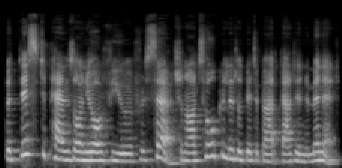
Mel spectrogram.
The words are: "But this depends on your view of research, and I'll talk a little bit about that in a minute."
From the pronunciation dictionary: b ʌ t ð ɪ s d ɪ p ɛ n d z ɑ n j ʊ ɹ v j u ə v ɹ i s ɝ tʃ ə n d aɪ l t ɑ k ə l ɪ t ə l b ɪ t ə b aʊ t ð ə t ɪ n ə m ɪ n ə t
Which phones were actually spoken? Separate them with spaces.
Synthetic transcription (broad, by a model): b ʌ t ð ɪ s d ɪ p ɛ n d z n j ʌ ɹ v j u ə v ɹ i s ɝ tʃ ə n aɪ l t ɑ k ə l ɪ t l b ɪ t ə b aʊ t ð ə t ɪ n ə m ɪ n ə t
